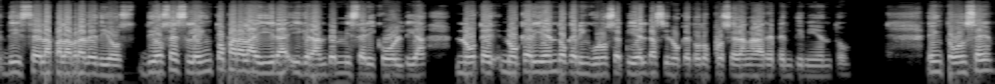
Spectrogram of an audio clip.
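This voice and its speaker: Low-voiced Puerto Rican woman preaching informally. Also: no echo. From Puerto Rico. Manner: halting, repetitive, seeks agreement with short tag questions. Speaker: lay preacher. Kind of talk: informal religious exhortation.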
